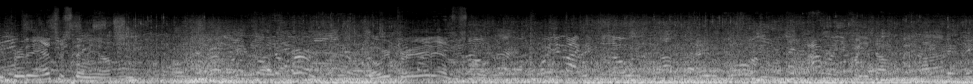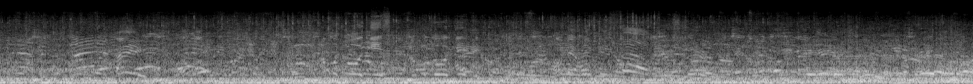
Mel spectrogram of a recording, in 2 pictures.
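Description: Two drag-race cars' engines idling at the starting line, a steady low rumble throughout, with a crowd talking over it.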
